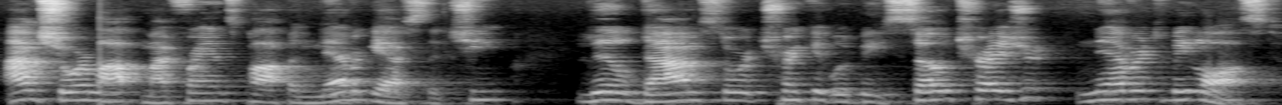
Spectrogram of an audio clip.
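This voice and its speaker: With the echo of a live stage around him, an actor plays a nostalgic man remembering his boyhood in a radio play. His voice sits a little high for a man, and he narrates in a measured, literary storytelling style. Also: close to an everyday voice. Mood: mournful, reflective. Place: event hall before live dinner-theater audience. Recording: echoey live theater stage.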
